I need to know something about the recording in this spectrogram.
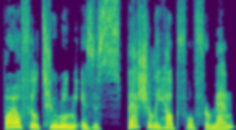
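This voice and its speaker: Middle-aged woman guest, chatty and animated, acts out the voices of people in her stories, dry close sound. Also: medium pitch, moderate pace, dry recording. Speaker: energy coach guest. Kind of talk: casual podcast interview.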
